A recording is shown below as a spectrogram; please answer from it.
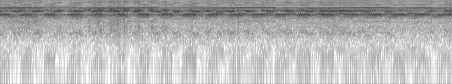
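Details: Many autumn insects singing in a Japanese garden towards dawn: a dense, steady, high shrill chorus of overlapping chirps and trills with a faintly pulsing rhythm and no other clear sounds.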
